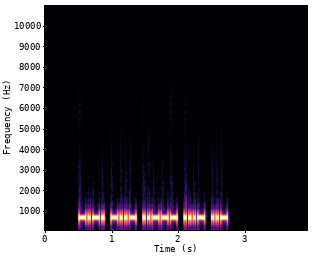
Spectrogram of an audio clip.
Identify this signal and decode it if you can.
Morse code, heard as a keyed tone, about 34 wpm, 700 Hz. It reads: CX2VU
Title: DXCC-100 Call Signs - 5 Characters - 35wpm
